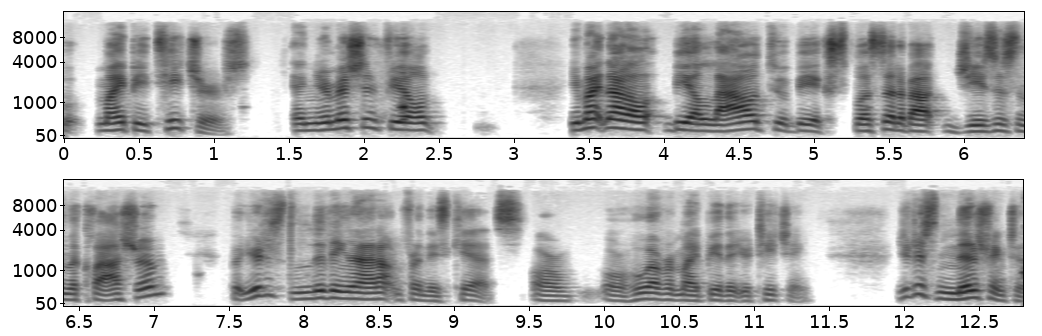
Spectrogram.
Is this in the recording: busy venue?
no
